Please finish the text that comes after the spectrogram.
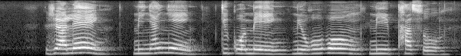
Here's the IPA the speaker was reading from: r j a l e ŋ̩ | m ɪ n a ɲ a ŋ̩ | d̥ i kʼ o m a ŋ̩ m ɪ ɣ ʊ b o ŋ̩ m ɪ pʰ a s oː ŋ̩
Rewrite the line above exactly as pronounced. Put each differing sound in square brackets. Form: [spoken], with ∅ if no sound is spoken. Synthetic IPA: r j a l e ŋ̩ | m ɪ [ɲ] a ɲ [e] ŋ̩ | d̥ i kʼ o m [e] ŋ̩ m ɪ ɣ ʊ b o ŋ̩ m ɪ pʰ a s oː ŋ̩

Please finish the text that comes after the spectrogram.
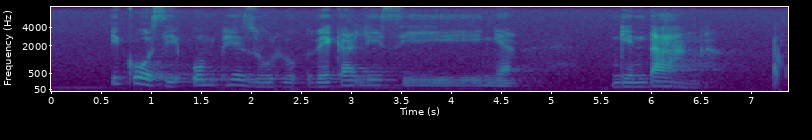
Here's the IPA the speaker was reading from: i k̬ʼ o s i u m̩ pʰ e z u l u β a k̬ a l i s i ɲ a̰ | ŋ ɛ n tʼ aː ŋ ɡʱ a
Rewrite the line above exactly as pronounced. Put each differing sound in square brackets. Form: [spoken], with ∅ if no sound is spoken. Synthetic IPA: i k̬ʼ o s i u m̩ pʰ e z u l u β [ɛ] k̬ a l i s i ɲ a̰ | ŋ ɛ n tʼ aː ŋ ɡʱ a

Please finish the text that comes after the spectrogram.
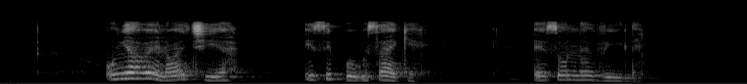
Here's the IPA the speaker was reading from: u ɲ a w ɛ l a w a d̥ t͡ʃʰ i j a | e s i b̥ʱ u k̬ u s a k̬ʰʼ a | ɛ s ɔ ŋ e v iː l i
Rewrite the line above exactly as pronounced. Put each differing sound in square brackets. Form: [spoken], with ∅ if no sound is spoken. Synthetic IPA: u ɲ a w ɛ l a w a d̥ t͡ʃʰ i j a | [i] s i b̥ʱ u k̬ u s a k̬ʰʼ [ɛ] | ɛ s ɔ [n] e v iː l [ɛ]

